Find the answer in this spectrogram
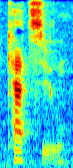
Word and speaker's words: katsu: and any Japanese word the syllable TSU in it is said like the TS at the end of the word cats a helpful word for getting the feeling of saying it is the word katsu which is delicious what's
